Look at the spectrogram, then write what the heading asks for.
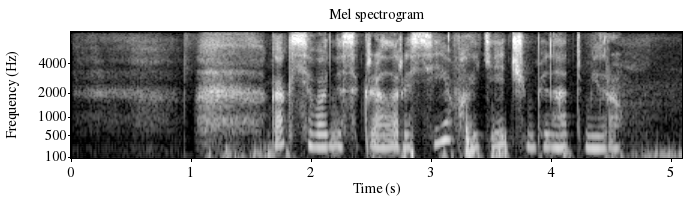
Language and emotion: Russian, neutral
